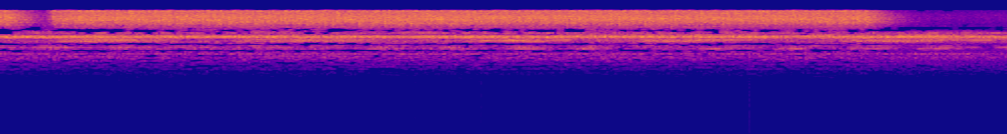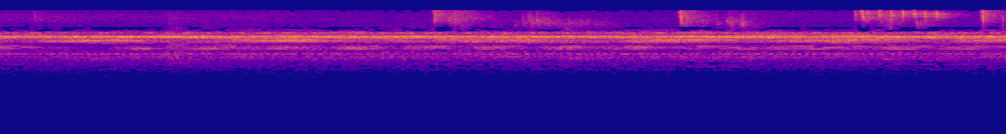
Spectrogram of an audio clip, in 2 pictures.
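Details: High, continuous trilling of many rainforest crickets. A loud hissy layer fades after four seconds, leaving the steady ringing chorus with scattered higher chirp bursts toward the end.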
